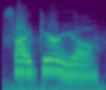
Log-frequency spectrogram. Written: sidereal

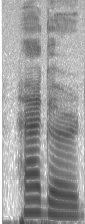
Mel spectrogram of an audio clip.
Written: haggard

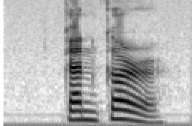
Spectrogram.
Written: concur

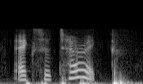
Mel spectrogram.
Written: exoteric

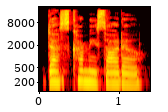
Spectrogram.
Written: descamisado

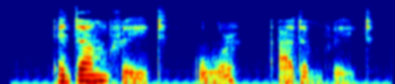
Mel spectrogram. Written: adumbrate

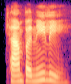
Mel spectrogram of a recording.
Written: campanile

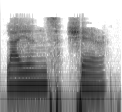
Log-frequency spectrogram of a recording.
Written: lion's share

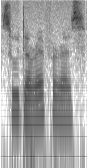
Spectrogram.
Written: sudoriferous

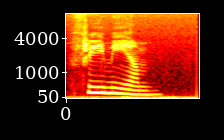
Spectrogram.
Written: freemium

